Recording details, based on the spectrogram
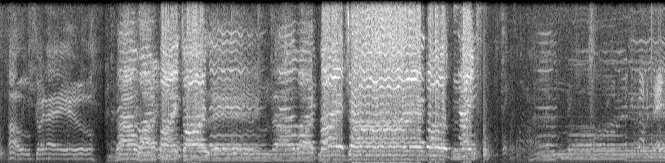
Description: vocals, violin
vocals, bodhran
-- vocals, guitar, pennywhistle
vocals, octave mandolin, hammered dulcimer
